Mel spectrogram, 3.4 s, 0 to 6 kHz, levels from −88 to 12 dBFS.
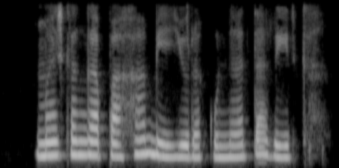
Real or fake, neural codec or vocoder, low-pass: real; none; 5.4 kHz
